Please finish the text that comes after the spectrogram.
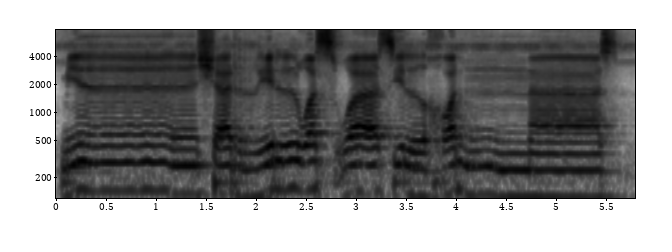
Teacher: rnya dibaca tipis ya, karena dia berbaris kasrah ya. Dibaca tipis.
